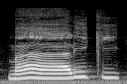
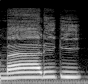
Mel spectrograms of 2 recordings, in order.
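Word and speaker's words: مَالِكِ: ada angin yang keluar Maliki Kiki jadi bukan mariki Kiki tapi qqqq ada angin sedikit aja ada angin sedikit saja yang yang keluar meiliki Kiki bukan q&q tapi Kiki kemudian yang perlu kita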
